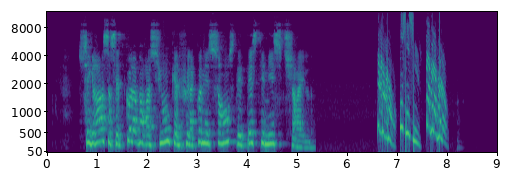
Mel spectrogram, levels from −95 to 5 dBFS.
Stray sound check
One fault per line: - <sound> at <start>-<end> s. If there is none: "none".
- chirp at 6.6-8.1 s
